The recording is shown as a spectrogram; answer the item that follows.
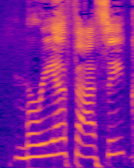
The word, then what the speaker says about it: Maria Fassi: So let's scooch over and let in Maria Fassi, correct? Did I say that right? Okay.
